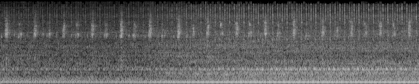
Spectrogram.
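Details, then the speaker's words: 1996 Grand Caravan petrol engine warm idle after fixing vacuum leaks (one split line found): hiss gone, idle smoother, light belt squeaks chirping about three times a second. "No more hiss. Bunch of squeaking, but that's sorted."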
